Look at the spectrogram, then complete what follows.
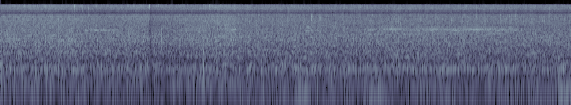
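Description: Heavy rain and floodwater rushing along a waterlogged street: a steady, dense rush of water noise.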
